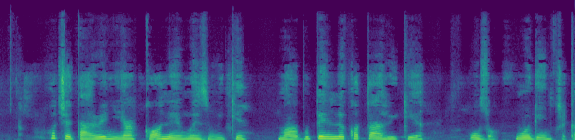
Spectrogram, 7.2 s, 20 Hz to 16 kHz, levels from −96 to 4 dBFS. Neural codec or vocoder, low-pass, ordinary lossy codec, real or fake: codec, 44.1 kHz, 2.6 kbps, DAC; 14.4 kHz; AAC, 48 kbps; fake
